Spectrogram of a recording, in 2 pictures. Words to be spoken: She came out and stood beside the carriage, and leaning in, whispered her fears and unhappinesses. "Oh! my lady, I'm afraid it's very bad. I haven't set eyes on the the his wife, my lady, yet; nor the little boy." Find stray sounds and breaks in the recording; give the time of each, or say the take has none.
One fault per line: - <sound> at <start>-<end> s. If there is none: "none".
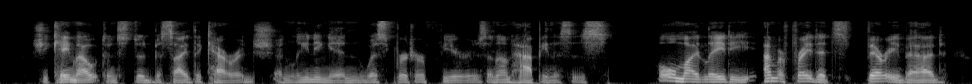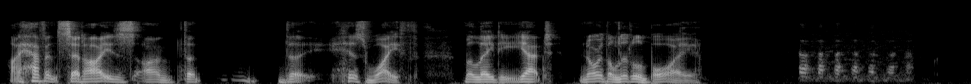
- laugh at 17.7-18.9 s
